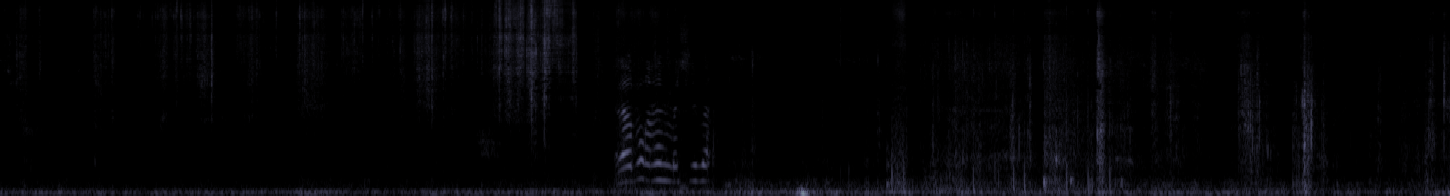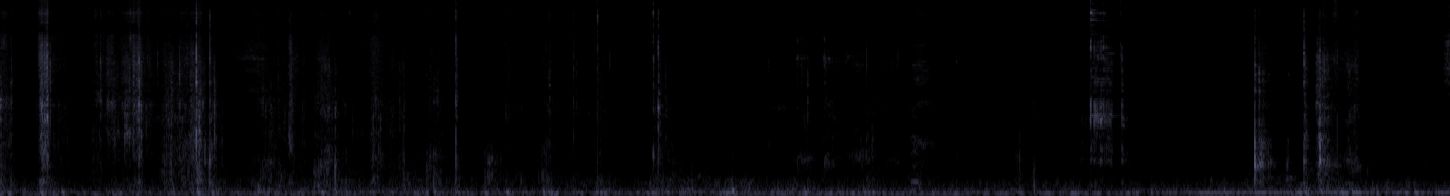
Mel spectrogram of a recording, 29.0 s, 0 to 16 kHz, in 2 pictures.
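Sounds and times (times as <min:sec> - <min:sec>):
rustling and crunching: 0:00.0 - 0:06.2, 0:08.4 - 0:23.3.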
